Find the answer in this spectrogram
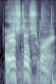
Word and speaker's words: Estill Springs: How do I pronounce it? Estill Springs? Estill Springs.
